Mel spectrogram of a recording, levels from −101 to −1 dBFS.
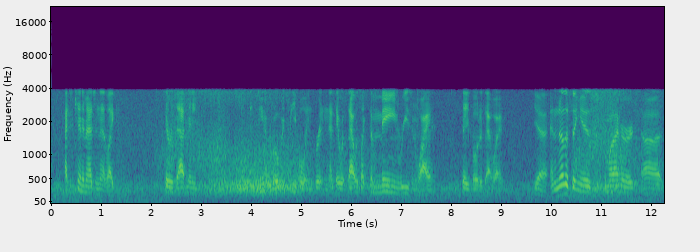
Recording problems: high frequencies cut off; severe; nothing above 4 kHz
thin; somewhat; fading below 300 Hz
wind noise on the microphone; heavy; 7 dB below the speech
hiss; noticeable; throughout; 20 dB below the speech

